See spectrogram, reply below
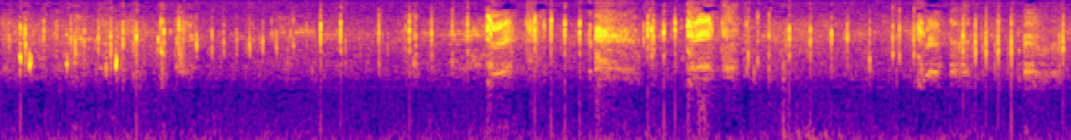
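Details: Swiftlet calls played for swiftlet farming: fast high rattling clicks and chirps, densely packed, with a few louder twittering bursts in the middle.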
